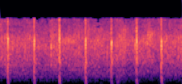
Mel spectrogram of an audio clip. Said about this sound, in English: Lord bless you for standing for the reading of the Word of the Lord. Let's give the Lord a hand clap of praise before we're seated today.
